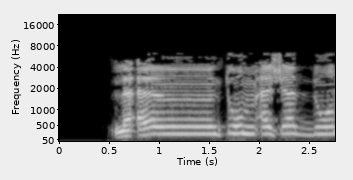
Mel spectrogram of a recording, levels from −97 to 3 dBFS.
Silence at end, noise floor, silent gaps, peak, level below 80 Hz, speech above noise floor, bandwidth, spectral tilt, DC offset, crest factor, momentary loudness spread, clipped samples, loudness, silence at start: 0 s; -81 dBFS; none; -2 dBFS; -64 dBFS; 63 dB; 6.6 kHz; -1 dB/octave; under 0.1%; 16 dB; 5 LU; under 0.1%; -17 LUFS; 0.55 s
